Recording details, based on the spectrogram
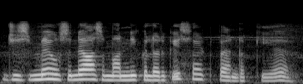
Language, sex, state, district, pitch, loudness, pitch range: Hindi, female, Uttar Pradesh, Saharanpur, 205 Hz, -17 LUFS, 185-230 Hz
